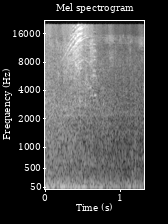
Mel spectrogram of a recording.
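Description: Bombarda blasting spell in Hogwarts Legacy on PS5, a short burst that fades over about a second into low rumbling game ambience, with no voices.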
